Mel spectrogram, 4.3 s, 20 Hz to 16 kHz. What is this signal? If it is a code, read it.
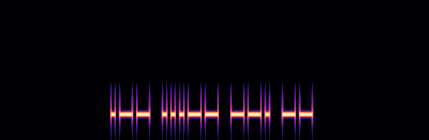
Morse code, heard as a keyed tone, about 28 wpm, 700 Hz. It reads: W3GM
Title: USA Call Signs 28wpm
